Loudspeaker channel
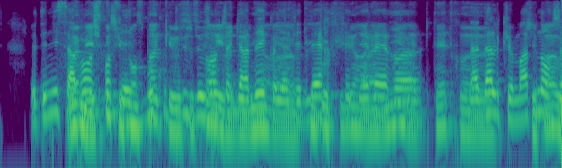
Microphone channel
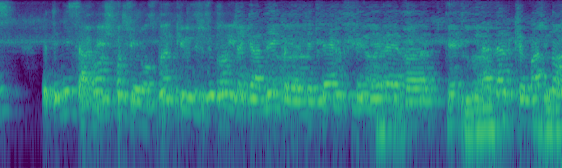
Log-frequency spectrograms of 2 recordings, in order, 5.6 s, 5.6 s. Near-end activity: present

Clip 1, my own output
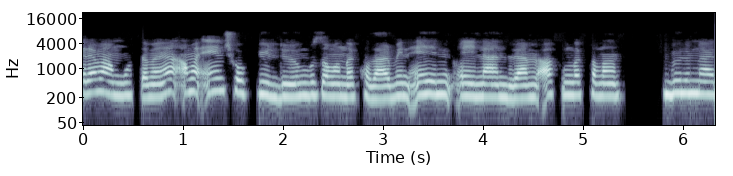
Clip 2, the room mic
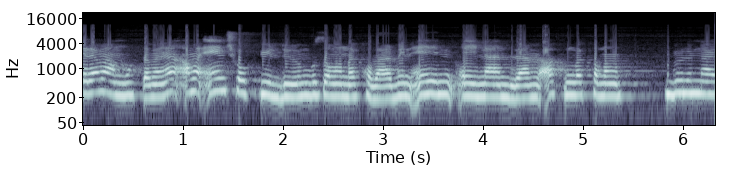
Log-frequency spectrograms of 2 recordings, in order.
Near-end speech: none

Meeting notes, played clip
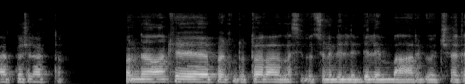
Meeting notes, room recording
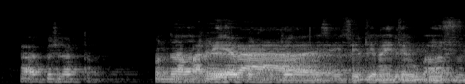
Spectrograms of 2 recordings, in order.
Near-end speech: present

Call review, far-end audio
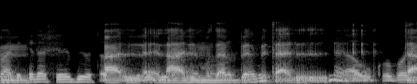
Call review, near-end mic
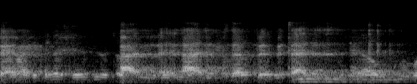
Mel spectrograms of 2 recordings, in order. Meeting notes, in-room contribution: present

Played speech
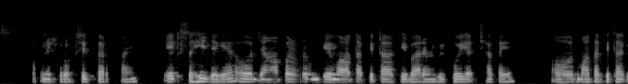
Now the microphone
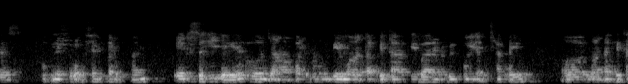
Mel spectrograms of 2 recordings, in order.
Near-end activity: none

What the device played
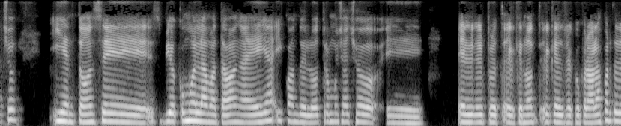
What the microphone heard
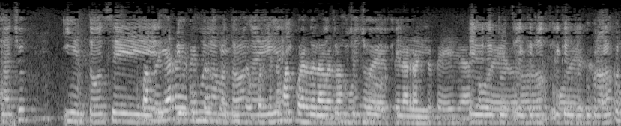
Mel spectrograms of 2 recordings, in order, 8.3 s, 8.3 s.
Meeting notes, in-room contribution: present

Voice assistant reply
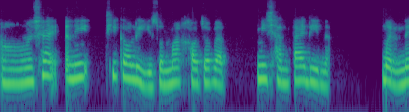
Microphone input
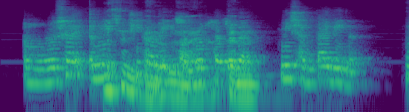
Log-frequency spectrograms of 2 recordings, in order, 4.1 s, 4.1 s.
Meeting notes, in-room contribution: present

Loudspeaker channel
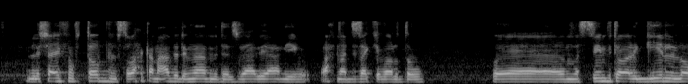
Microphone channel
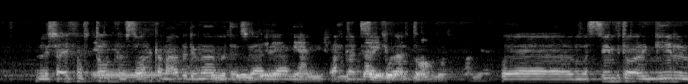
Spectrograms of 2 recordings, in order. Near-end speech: present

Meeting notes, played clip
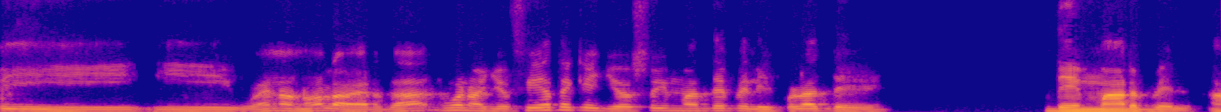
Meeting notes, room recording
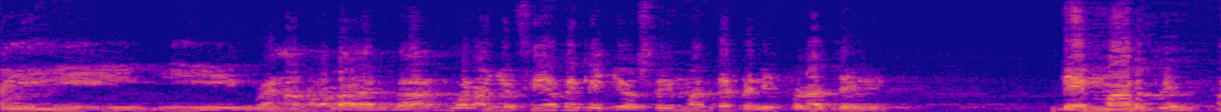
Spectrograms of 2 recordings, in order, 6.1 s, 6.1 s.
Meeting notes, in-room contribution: none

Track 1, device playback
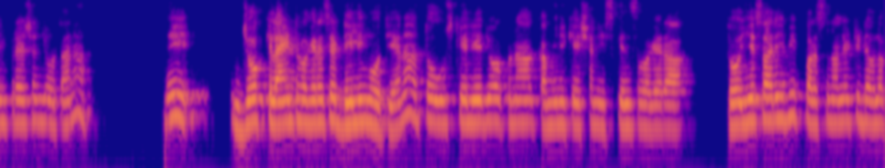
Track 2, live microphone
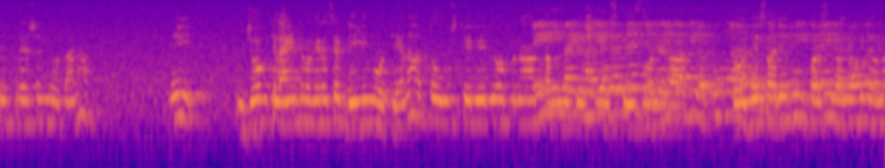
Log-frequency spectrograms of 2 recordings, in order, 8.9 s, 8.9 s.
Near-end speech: present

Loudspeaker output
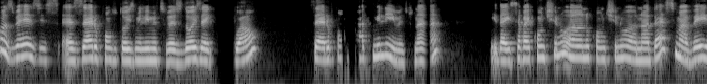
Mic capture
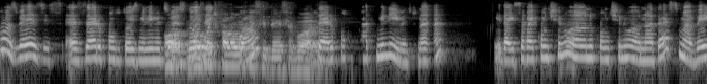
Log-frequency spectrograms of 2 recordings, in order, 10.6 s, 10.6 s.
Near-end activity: present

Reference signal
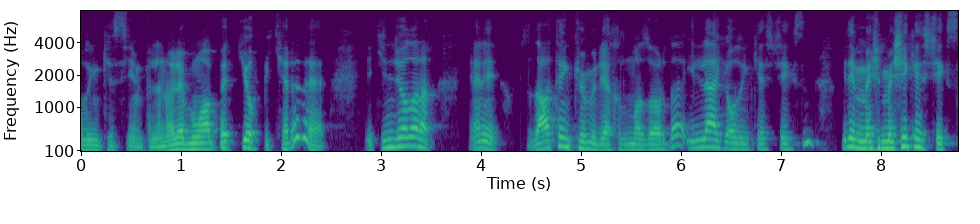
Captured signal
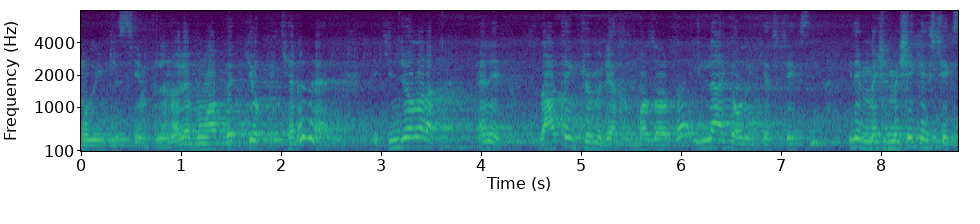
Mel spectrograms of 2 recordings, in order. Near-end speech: none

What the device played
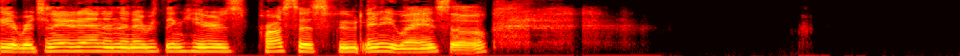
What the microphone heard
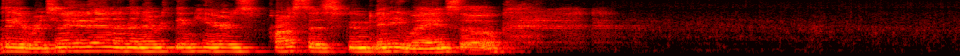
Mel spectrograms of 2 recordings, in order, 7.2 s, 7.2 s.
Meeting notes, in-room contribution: none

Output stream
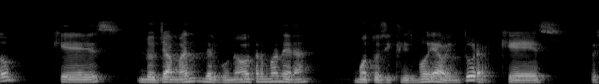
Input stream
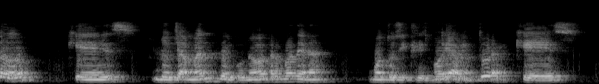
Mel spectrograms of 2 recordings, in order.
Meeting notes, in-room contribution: none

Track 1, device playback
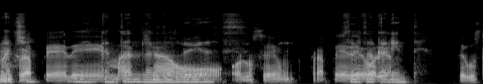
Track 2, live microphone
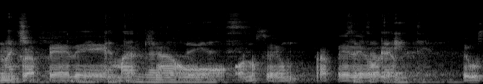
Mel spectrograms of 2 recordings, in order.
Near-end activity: none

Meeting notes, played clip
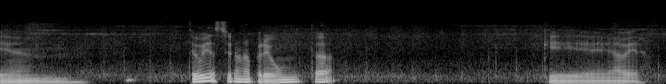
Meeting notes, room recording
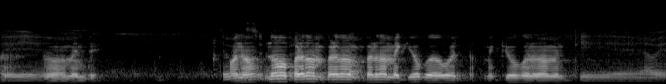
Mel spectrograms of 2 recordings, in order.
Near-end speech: present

